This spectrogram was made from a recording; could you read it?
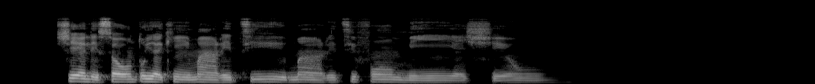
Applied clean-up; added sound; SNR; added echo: none; none; none; none.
